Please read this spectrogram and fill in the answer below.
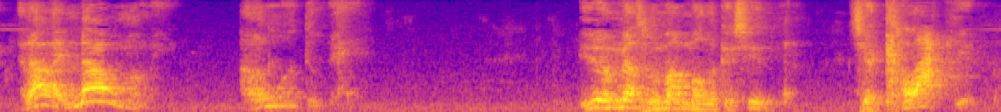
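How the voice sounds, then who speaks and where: Audible room echo and noticeable background noise accompany the recording. A man speaks at a moderate pace. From Boston, Massachusetts (Roxbury). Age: 50s. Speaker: motivational speaker. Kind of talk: testimony.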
